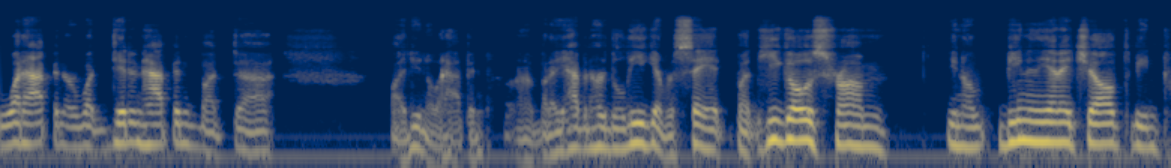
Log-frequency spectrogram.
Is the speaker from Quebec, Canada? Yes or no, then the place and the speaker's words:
yes; Montreal, Quebec, Canada; Growing up in Montreal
